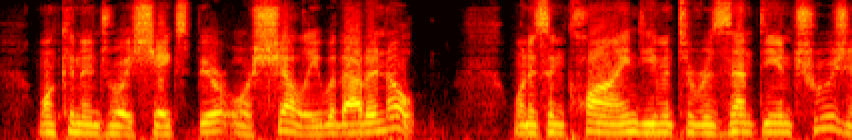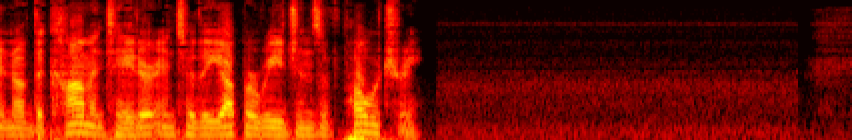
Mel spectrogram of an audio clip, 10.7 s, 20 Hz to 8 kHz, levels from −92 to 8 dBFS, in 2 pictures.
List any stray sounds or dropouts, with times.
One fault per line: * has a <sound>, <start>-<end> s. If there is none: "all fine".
all fine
